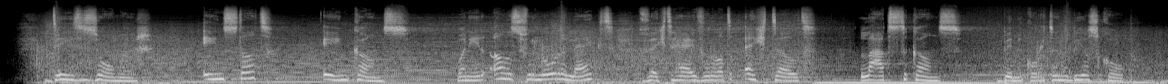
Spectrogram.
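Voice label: flemish movie trailers, female; flemish voice actors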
